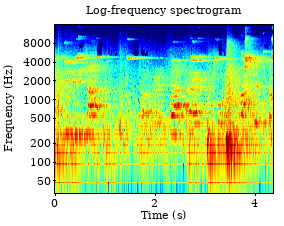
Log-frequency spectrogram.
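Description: Live sound of a basketball game in an echoing gymnasium: a basketball bouncing on the hardwood court, with a thud about three and a half seconds in, short high squeaks of sneakers, and players' voices calling out.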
